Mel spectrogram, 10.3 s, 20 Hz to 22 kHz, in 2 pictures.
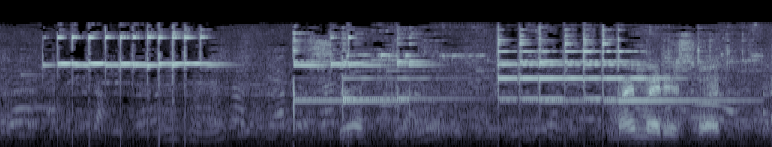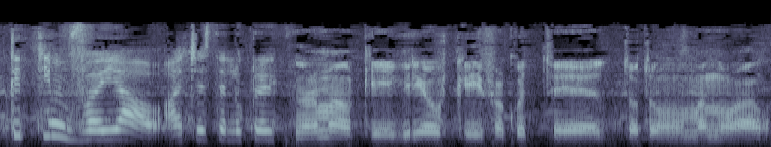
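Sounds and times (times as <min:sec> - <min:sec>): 
faint voices murmuring: 0:00.0 - 0:10.2
small handmade bells ringing: 0:00.2 - 0:06.2
speech: 0:02.4 - 0:03.0, 0:04.1 - 0:10.2.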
